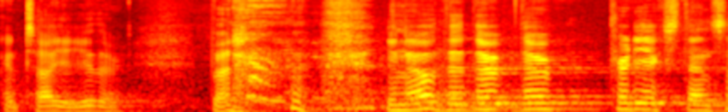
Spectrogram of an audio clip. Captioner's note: laugh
